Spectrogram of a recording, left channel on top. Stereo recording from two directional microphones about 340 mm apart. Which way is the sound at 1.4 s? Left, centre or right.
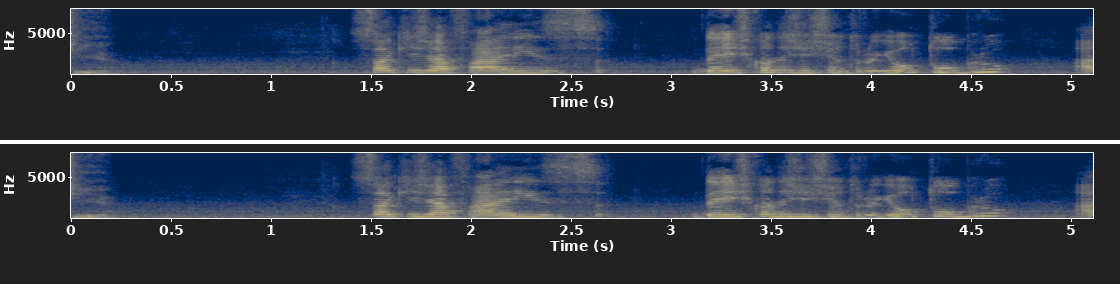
Centre.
